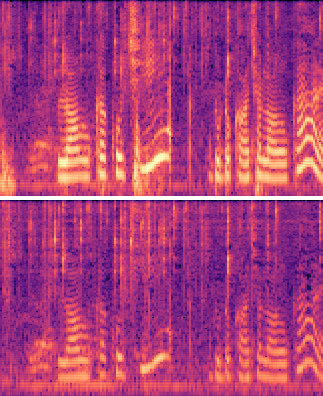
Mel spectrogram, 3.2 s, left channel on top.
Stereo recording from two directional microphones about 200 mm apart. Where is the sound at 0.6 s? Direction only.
45° left (ahead or behind).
